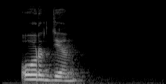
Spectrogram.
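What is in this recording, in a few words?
"орден", Komi-Zyrian, female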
